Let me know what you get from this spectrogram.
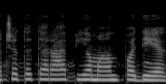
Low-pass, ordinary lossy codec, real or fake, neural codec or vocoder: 10.8 kHz; MP3, 64 kbps; real; none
